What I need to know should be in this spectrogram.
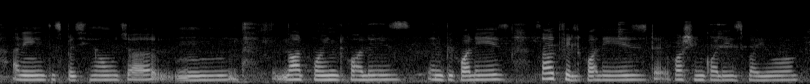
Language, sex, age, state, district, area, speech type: Nepali, female, 18-30, West Bengal, Darjeeling, rural, spontaneous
